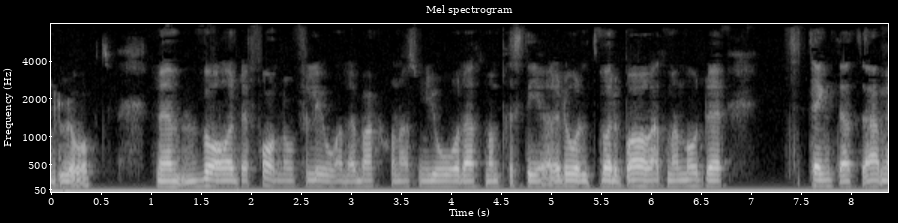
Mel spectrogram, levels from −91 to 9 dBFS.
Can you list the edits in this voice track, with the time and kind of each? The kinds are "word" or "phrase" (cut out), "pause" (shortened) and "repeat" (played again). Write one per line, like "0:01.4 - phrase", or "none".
0:01.9 - word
